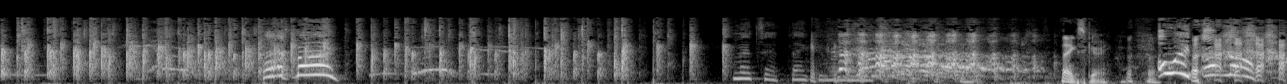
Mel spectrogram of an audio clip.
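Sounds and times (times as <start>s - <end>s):
audience clapping: 0.0s - 7.4s
speech: 2.9s - 3.5s, 7.5s - 12.8s
laughter: 8.1s - 10.6s, 11.2s - 12.8s.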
